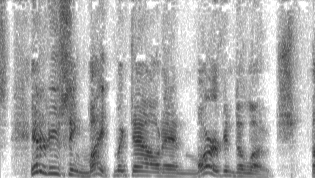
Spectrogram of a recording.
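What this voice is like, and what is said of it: Announcer-style radio voice. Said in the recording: “give me your best radio voice ... This is my best radio voice ... that sounds pretty good”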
